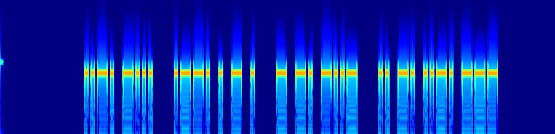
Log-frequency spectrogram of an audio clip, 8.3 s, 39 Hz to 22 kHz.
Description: Morse code, heard as a keyed tone, about 25 wpm, 700 Hz. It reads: FB PETE TNX INFO
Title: Practice QSO - Exchange 3 - More Info - 25wpm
